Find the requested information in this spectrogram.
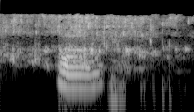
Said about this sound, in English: I hope you're pouring some water, Hoda, and not doing something else. Okay, good. That was water.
